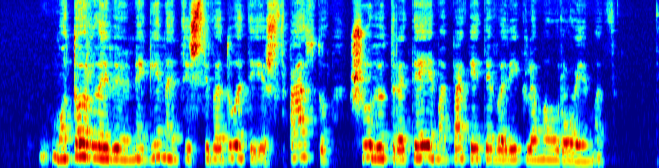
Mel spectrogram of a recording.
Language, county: Lithuanian, Vilnius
